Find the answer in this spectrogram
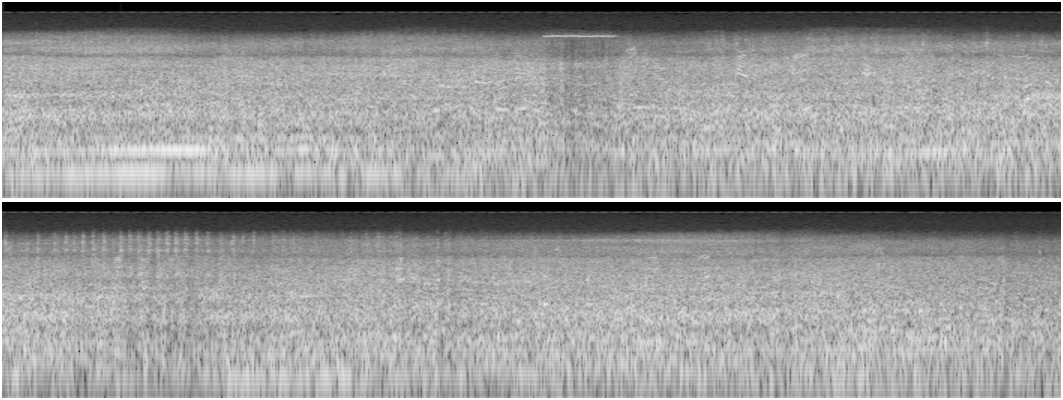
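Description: Steady outdoor street ambience: a wash of crowd chatter mixed with traffic, with a low engine hum from a vehicle in the first few seconds and again a little past the middle.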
